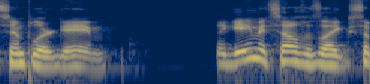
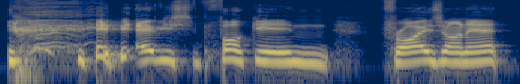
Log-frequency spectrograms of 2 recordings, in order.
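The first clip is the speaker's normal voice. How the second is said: Philly accent; 4 semitones higher, much slower than usual. Shown as a demonstration. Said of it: "This is a Philly people off".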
